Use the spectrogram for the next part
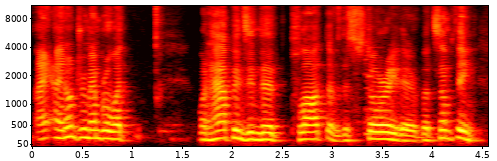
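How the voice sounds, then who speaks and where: A man's voice: fairly high pitch, a little fast, darkish tone. Chatty man coaching on a video call. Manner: chatty and self-interrupting, apologetic, encouraging. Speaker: violin masterclass teacher. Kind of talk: online masterclass coaching.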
